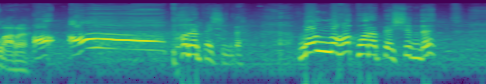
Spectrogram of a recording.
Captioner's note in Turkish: none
